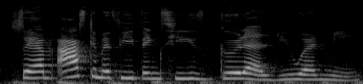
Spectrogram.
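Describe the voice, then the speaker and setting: Putting on a character voice, a woman speaks high in pitch at a fairly slow pace with lively intonation. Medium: read story. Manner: drawling, mocking.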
